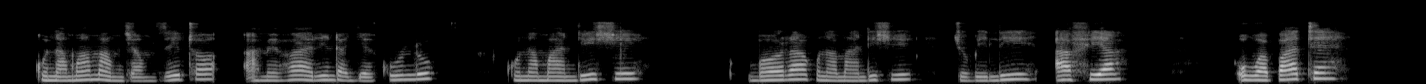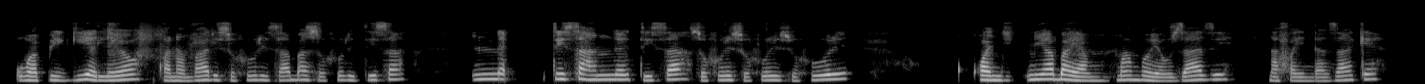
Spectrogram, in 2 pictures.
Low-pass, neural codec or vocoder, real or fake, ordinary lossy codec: 7.2 kHz; codec, 16 kHz, 8 kbps, FunCodec, trained on LibriTTS, 25 frames a second; fake; AAC, 32 kbps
